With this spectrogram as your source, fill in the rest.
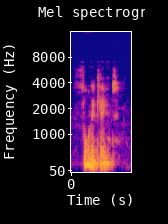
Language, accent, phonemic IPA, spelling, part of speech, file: English, Southern England, /ˈfɔː.nɪˌkeɪt/, fornicate, verb, LL-Q1860 (eng)-fornicate.wav
- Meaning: To engage in fornication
